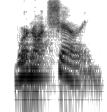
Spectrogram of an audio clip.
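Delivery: snarling, growled wolf voice. Voicing a wolf warning a player while eating: snarling wolf voice. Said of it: "you hear a snarl".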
